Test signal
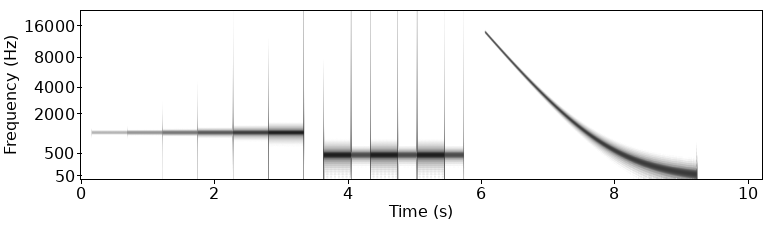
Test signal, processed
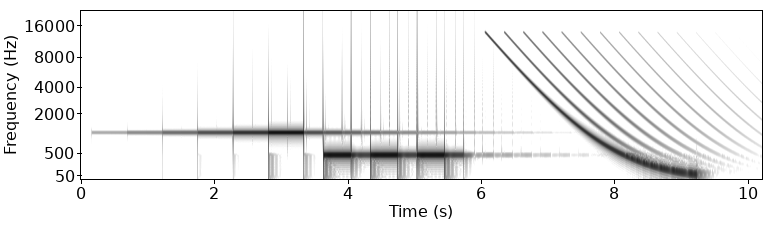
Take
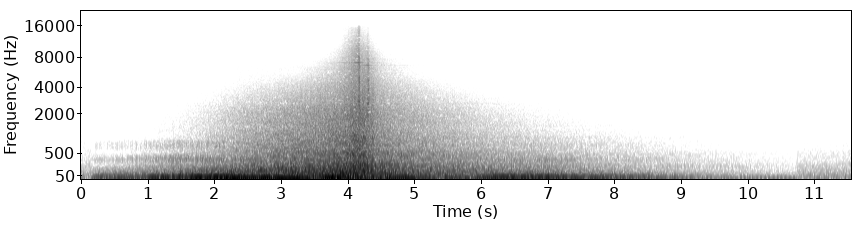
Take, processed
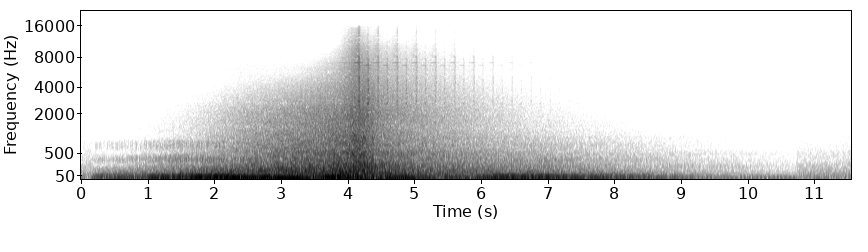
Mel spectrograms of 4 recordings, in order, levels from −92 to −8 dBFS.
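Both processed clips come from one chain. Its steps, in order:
mains-hum notches 50/100/150/200/250/300/350/400/450 Hz
delay with a high-pass on its return 287 ms, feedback 62%, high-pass 1,900 Hz, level −12 dB
level +3.5 dB

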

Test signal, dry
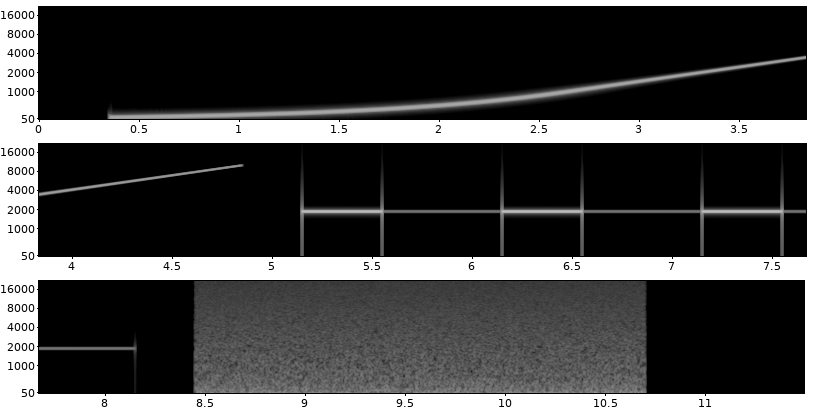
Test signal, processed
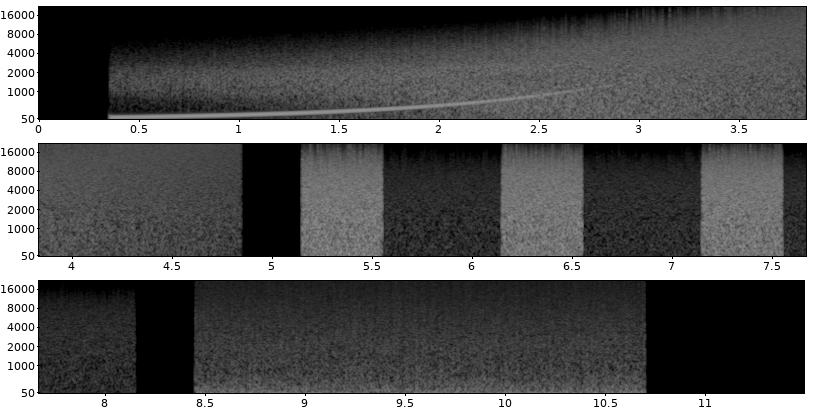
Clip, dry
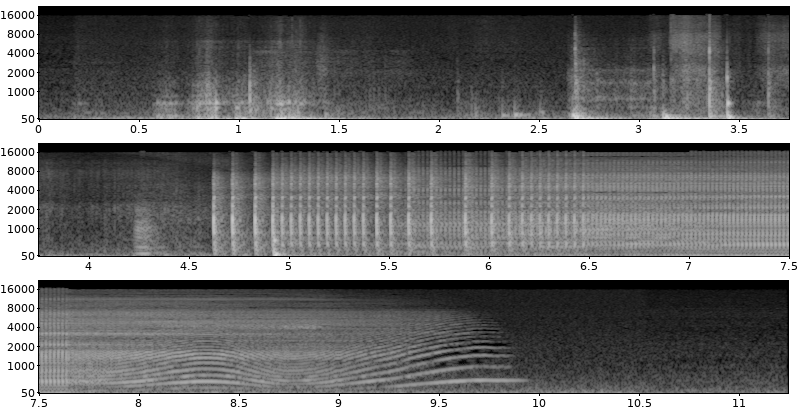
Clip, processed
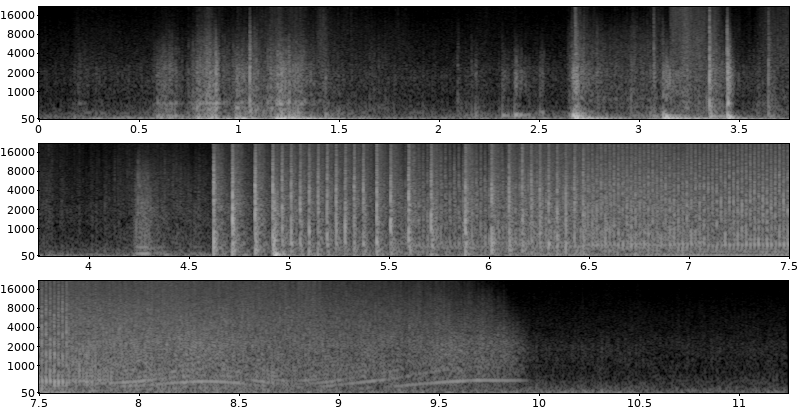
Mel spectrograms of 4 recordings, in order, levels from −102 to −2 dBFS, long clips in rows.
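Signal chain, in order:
high-shelf EQ 9,600 Hz −10 dB
short delay modulated by noise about 1,500 Hz, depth 0.25 ms
level −8 dB

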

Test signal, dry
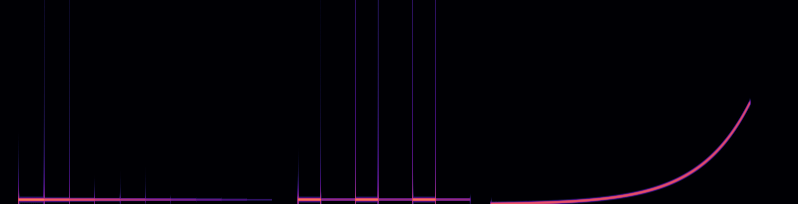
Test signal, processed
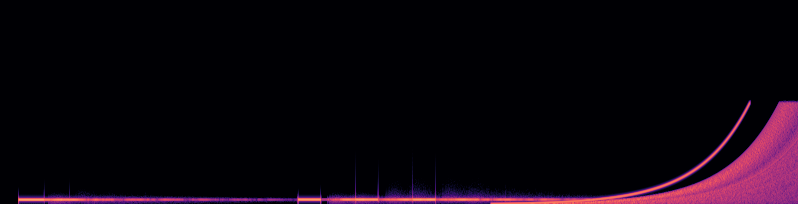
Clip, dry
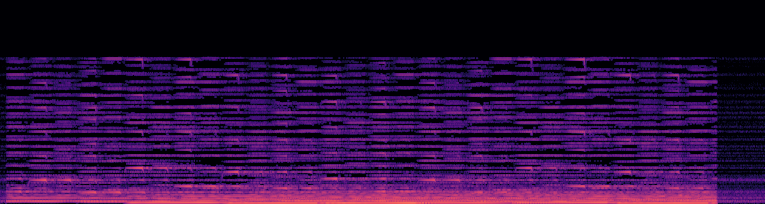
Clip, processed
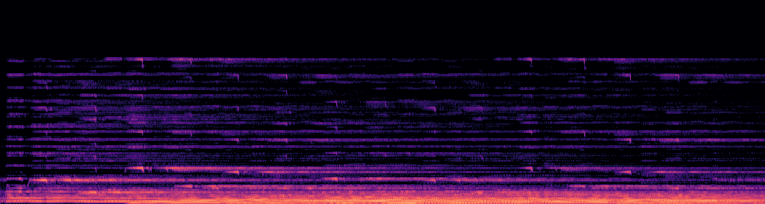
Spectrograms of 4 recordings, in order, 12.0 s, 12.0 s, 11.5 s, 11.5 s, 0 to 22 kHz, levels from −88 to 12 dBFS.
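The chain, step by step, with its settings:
spectral envelope exaggerated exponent 2
feedback delay with all-pass diffusion 605 ms, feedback 52%, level −4 dB
level +9 dB

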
